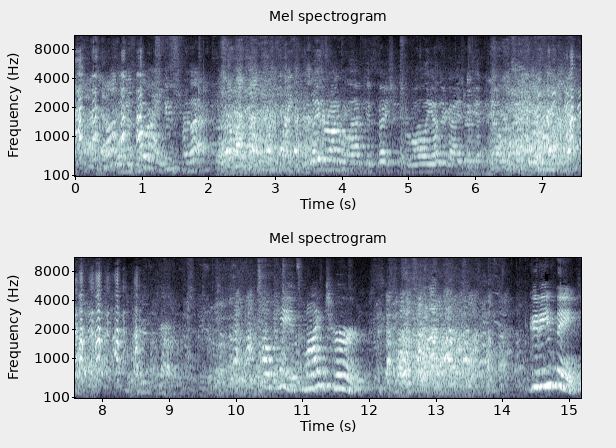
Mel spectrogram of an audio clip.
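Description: An elderly man speaks with animation into a microphone, heard through a loudspeaker in an echoing hall.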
